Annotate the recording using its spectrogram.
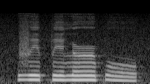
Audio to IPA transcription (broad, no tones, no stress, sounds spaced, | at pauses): v e p e l ə˞ p o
